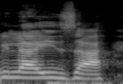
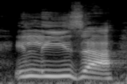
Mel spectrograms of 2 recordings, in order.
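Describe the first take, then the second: First: Eliza said "ee-LIE-za"; long I pronunciation. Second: Eliza said "ee-LEE-za"; long EE pronunciation. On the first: Streamer naming the game, Eliza as "ee-LIE-za". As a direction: say Eliza with an "eye" vowel. Tries two pronunciations of the name. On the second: Streamer retrying the game's name, Eliza as "ee-LEE-za". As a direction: say Eliza with an "ee" vowel. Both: Acted.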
